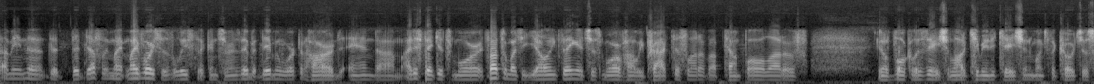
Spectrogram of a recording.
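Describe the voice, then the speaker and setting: Hoarse, gravelly football coach. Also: male voice, medium pitch, little pitch movement, quick pace, pushed and bright, no room sound, poor audio. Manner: rambling, many restarts and "you know" fillers. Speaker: college football head coach. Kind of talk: casual interview answers.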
